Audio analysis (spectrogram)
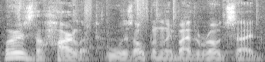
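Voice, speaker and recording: Earnest biblical messenger, lowish voice with lively swings, faint music. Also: male voice, brisk, heavily acted. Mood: puzzled, earnest. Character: Adullamite friend, earnest male errand-runner. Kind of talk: dramatized audio Bible.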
